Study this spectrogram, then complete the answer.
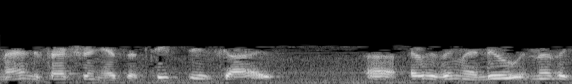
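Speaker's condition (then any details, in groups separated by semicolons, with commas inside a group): Stroke affecting throat muscles; tough time talking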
